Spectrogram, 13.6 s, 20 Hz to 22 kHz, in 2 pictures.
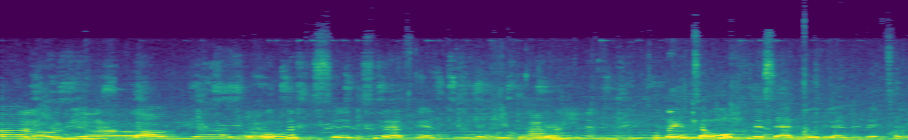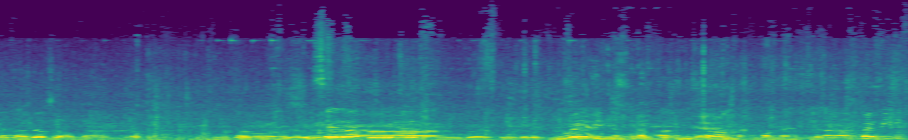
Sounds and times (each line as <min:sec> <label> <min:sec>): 0:00.0 young people discussing 0:13.6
